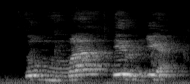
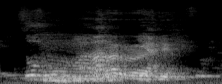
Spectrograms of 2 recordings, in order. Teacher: Karena hamzahnya wasol. Hamzah wasol, hamzah yang selalu disambung dengan huruf sebelumnya, kata sebelumnya menjadi tidak nampak. Summa irji' menjadi summarji'.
